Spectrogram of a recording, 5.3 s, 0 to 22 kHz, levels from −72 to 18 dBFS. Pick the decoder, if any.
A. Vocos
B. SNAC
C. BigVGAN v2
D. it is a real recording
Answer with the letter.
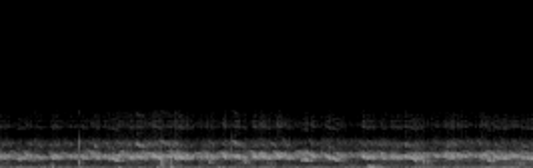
D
